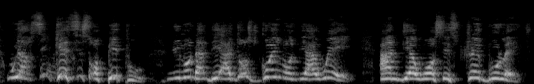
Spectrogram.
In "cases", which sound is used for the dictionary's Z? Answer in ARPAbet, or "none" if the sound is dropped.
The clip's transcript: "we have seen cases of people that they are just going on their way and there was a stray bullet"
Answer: S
